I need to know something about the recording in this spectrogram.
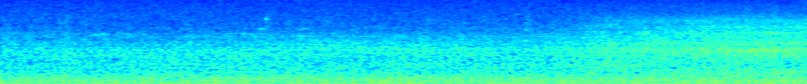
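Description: Steady background hum and hiss, strongest at the low end, with no distinct events.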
